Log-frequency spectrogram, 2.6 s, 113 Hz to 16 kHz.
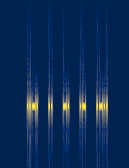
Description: Morse code, heard as a keyed tone, about 53 wpm, spaced as for 29 wpm, 690 Hz. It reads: FINAL
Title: 3x Character Spacing - Top 500 Words - 50wpm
